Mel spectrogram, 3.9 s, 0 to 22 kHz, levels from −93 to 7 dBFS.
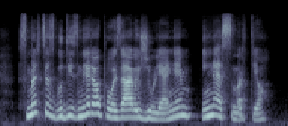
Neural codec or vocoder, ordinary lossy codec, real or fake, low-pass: codec, 32 kHz, 1.9 kbps, SNAC; none; fake; 14.4 kHz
